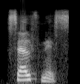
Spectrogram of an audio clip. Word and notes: selfness: Indian

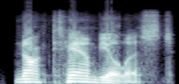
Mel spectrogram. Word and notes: noctambulist: American English

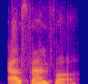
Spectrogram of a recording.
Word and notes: alfalfa: Indian

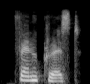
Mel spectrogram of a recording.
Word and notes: phenocryst: Indian

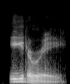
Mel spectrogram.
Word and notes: eatery: American English

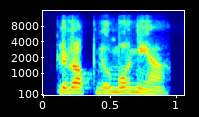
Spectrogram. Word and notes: pleuropneumonia: Indian

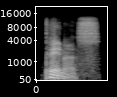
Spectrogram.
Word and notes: pinnace: British English

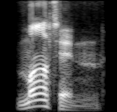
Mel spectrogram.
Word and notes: martin: British English

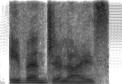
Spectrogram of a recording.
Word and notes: evangelize: Indian

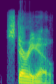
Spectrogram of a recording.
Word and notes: stereo: American English

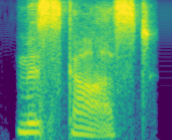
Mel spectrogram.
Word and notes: miscast: Indian

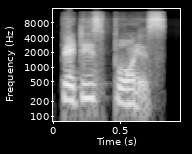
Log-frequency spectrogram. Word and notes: petits pois: Indian

